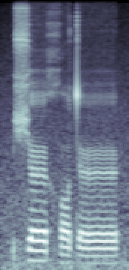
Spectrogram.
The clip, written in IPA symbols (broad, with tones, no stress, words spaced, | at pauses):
ɕœː˧ xɔ˩tœː˩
